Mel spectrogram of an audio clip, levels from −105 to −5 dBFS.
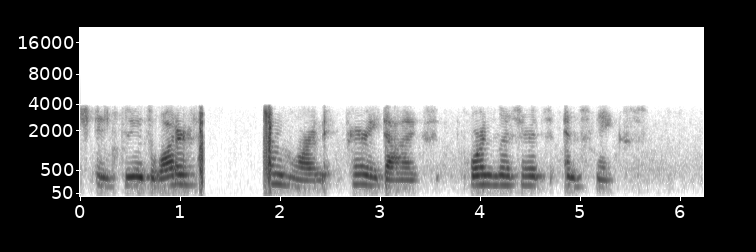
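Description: From the first moment to the last, the whole speech clip carries G.729 codec damage, and it's plainly audible. The band is squeezed to a phone line, roughly 300 Hz up to 3.5 kHz, with nothing at all above that, and the rough, slightly synthetic texture points to an 8 kbit/s coder like G.729A rebuilding the speech from a filter model plus a handful of pulses per frame rather than sending the actual waveform.

At 1.20 s the cable gets pulled and plugged in. You hear a pop as the contact breaks, then about 0.66 s of near silence while nothing's connected. Just before the return there's a short burst of 60 Hz mains buzz, around 43 ms, as only the plug tip touches and picks up hum. A second pop at 1.90 s marks the connection seating properly and the sound coming back.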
